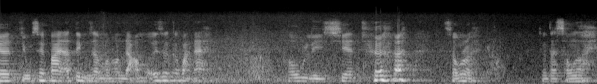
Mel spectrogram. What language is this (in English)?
Vietnamese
